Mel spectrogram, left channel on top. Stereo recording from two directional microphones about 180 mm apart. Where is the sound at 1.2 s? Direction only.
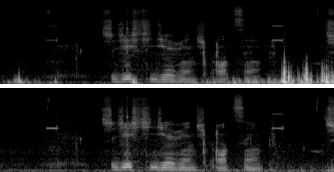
15° right (ahead or behind).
